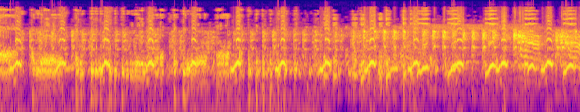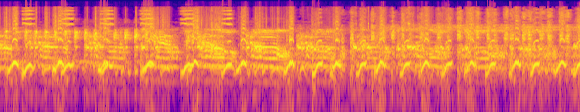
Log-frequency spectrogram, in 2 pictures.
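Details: White-breasted waterhens calling as a pair, a steady run of short rising hooked notes at roughly two per second that keeps going without a break, harsh and grainy with noisy upper overtones.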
